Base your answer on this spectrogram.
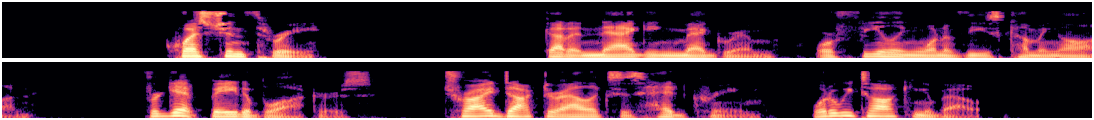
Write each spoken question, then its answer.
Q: Got a nagging megrim or feeling one of these coming on? Forget beta blockers. Try Dr. Alex's head cream. What are we talking about?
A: the answer is migraines.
